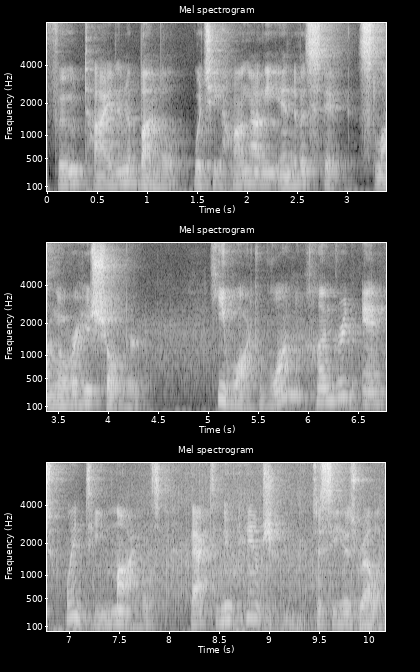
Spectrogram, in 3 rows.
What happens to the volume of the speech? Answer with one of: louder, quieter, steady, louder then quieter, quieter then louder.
steady.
